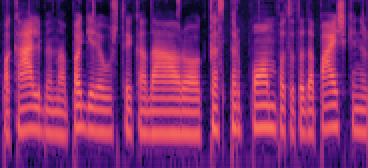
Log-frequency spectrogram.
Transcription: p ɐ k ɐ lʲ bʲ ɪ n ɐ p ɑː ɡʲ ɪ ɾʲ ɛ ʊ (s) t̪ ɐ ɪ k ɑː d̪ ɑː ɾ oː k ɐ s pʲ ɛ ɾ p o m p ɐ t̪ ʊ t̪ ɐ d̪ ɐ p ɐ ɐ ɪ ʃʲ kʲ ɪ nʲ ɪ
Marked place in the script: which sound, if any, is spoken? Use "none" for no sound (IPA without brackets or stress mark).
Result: ʃ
